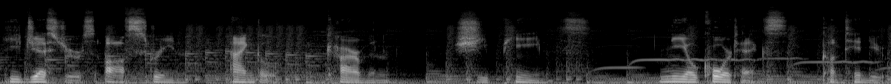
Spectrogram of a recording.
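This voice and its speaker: A man narrating screenplay stage directions in a deliberate, theatrical dramatic reading. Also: fairly low pitch, music in the background.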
